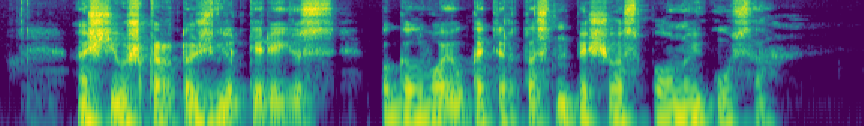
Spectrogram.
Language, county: Lithuanian, Utena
